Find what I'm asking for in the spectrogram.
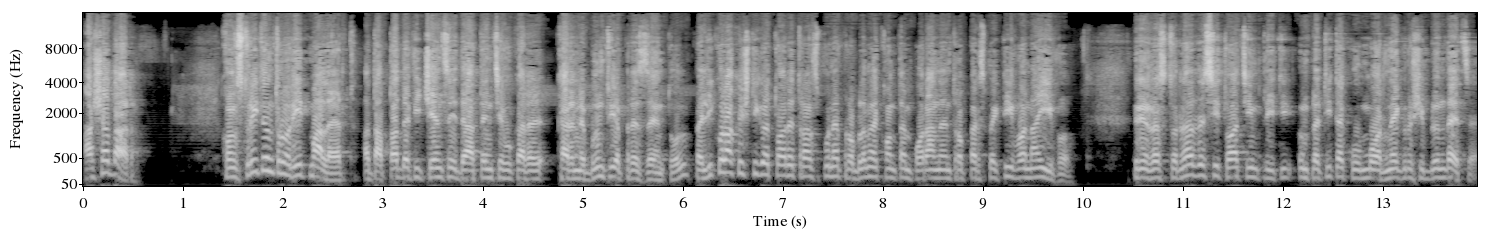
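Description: A man with an ordinary speaking voice, fairly high pitch, ordinary pitch variation and a fairly quick pace. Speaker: jury member, science fiction writer and magazine editor. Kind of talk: reading a prepared jury statement aloud. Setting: festival awards ceremony. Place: stage.

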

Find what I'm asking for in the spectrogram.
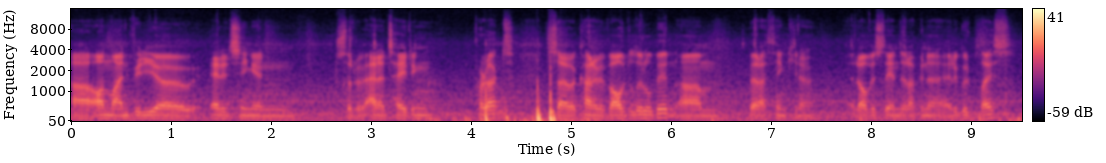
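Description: Over loud background noise, a man speaks very fast. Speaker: guest. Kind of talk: interview answer. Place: bar. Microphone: handheld.

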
